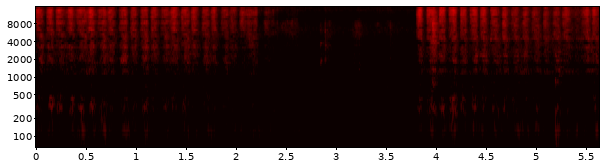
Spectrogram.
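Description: A yellow wooden colored pencil, held in the fingertips, rubs and scratches back and forth across a thin printed paper mandala page lying flat on a wooden table while coloring. Quick, rhythmic, bright scratchy strokes fill the first two seconds, fade to a quiet hush for about a second and a half, then resume just as briskly.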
